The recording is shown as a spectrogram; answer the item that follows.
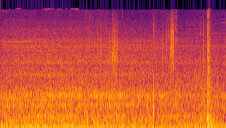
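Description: A taxi car pulling up in a drama sound effect, its engine running as a steady, loud hum, with a few faint clicks on top.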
